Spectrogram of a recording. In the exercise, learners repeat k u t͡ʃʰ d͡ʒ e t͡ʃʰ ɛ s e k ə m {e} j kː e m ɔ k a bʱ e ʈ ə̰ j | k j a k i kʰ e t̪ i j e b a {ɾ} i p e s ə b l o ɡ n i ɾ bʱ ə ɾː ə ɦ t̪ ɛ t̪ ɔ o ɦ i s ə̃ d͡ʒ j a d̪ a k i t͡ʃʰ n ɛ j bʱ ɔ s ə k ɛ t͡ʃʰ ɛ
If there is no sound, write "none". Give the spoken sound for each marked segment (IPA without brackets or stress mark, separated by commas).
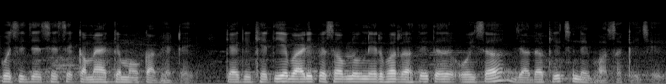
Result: a, ɽ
